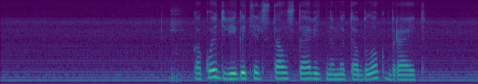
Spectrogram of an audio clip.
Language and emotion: Russian, neutral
